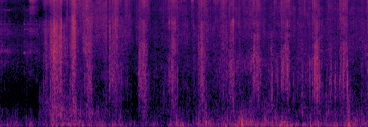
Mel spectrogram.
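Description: Footsteps crunch on loose gravel at a steady walking pace.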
